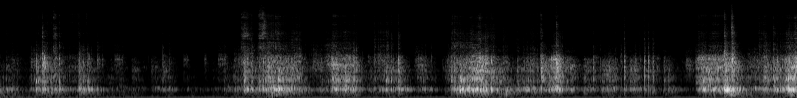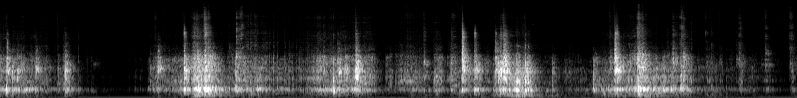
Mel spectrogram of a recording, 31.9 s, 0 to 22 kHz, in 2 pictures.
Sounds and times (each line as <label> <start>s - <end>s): metal palisade moving by the action of the wind 24.2s - 31.2s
